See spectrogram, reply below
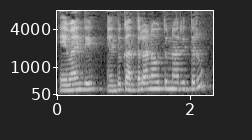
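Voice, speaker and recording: A woman's voice: on the high side, steady tone, fast, dark tone, roomy sound, close to an everyday voice. A woman reading the part of a playful, teasing young husband in a spoken romance story. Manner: mocking, bossy teasing.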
